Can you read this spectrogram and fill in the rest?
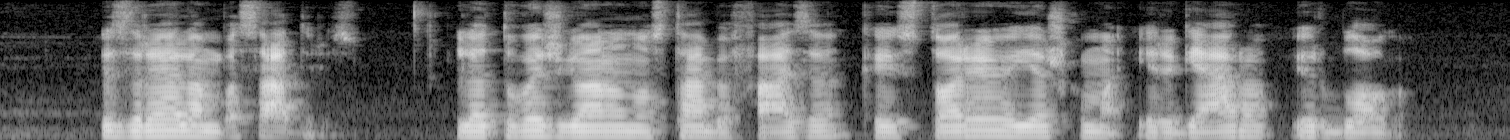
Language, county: Lithuanian, Klaipėda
